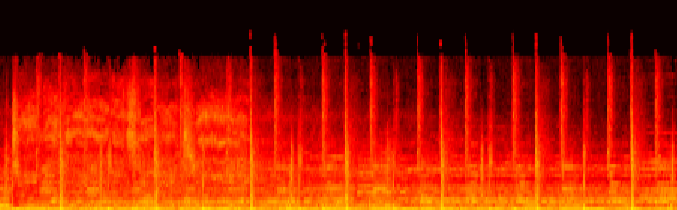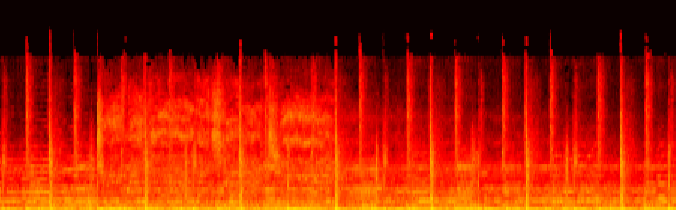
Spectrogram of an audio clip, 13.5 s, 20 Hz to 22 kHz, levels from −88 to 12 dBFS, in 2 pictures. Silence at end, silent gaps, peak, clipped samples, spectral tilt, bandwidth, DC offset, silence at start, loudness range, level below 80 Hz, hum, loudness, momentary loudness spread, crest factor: 0 s; none; -6 dBFS; under 0.1%; -4 dB/octave; 17 kHz; under 0.1%; 0 s; 1 LU; -24 dBFS; none; -22 LUFS; 2 LU; 16 dB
